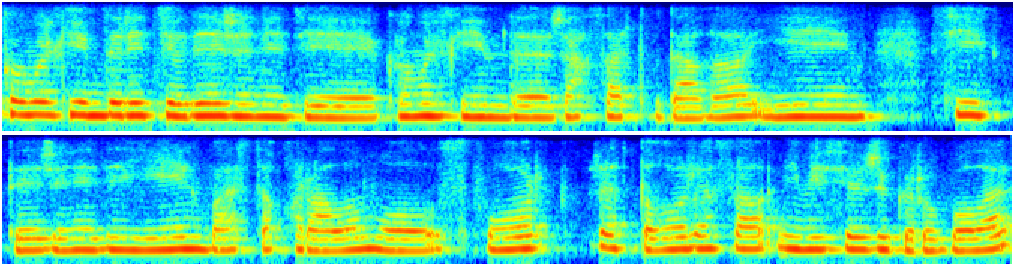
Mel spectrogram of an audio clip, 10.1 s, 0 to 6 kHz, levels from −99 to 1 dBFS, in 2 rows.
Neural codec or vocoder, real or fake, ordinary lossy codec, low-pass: none; real; Opus, 16 kbps; 5.4 kHz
